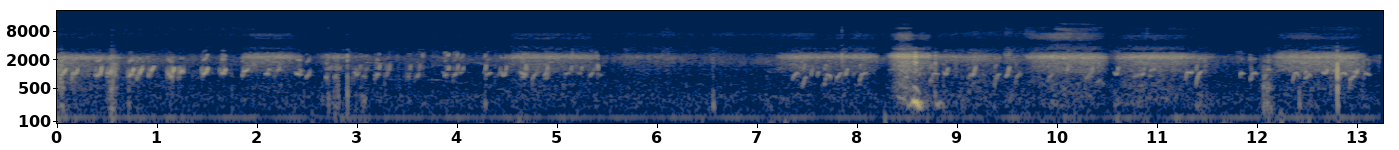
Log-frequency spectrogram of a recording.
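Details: Guinea pig making bursts of quick, squeaky chirps alongside a recurring high buzzy whine, with a quieter pause midway and a single louder thump-like sound later.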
